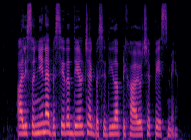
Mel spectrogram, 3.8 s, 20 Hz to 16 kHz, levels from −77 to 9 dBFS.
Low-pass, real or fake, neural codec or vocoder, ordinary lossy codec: 14.4 kHz; real; none; none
